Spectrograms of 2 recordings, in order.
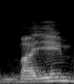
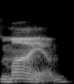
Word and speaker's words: Mayim: last one is that the name is mayim bialik is that how you say it you're close it's mayam mayam mayam bialik so yeah mayam is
